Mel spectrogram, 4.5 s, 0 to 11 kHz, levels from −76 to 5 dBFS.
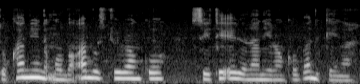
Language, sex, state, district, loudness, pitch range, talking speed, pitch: Garo, female, Meghalaya, South Garo Hills, -13 LUFS, 190-240 Hz, 95 wpm, 230 Hz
